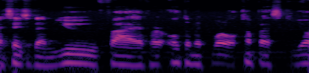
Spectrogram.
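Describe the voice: The text is read out plainly. It is plain reading aloud.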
